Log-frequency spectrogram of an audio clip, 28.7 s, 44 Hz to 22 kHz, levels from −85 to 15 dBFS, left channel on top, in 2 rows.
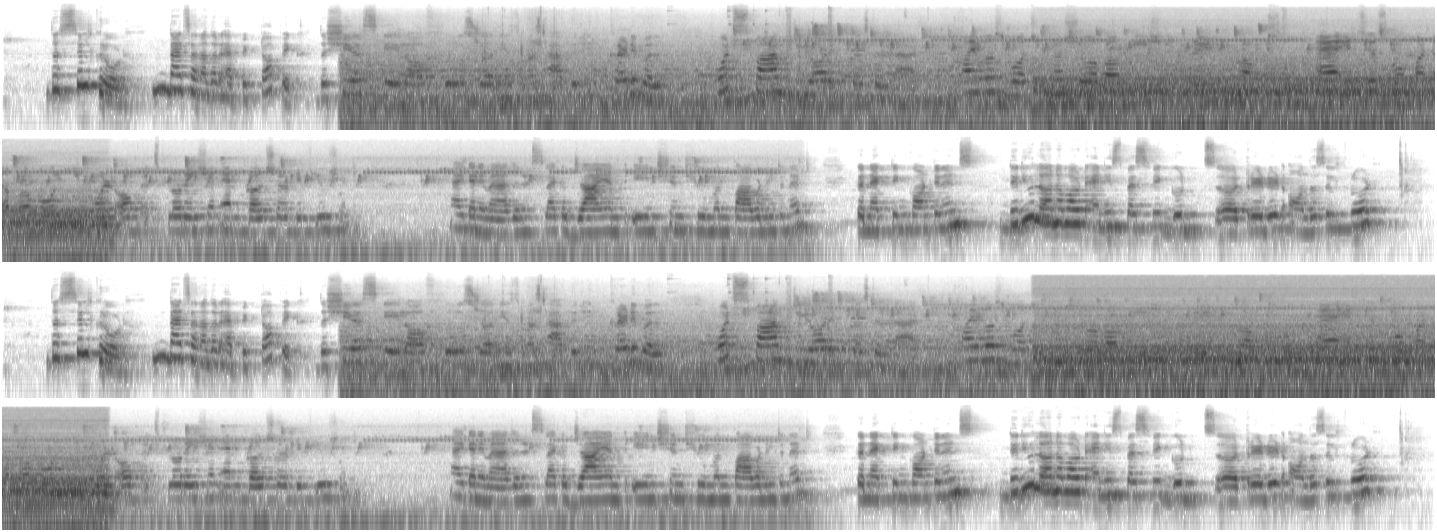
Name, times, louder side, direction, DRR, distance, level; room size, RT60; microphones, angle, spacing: voice 1, 0.4-6.7 7.1-9.3 18.8-22.4 22.9-28.2, equal, ahead, 1.3 m, -25 dB
sound 1, 3.4-14.2, left 1 dB, 35° left, 1.1 m, -27 dB
sound 2, 7.3-22.4, left 4 dB, 75° left, 3.9 m, -35 dB
voice 2, 9.6-12.8 13.1-17.8, left 2 dB, 55° left, 3.7 m, -25 dB
sound 3, 10.3-15.4, right 2 dB, 45° right, 0.9 m, -20 dB
20.0 x 14.0 x 9.6 m
head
